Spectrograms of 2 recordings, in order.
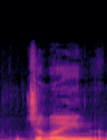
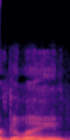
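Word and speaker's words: Ghislaine: that in 2024 uh Gelain Maxwell or Gileain I think is how it's pronounced arranged and wired $1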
